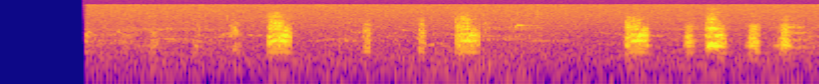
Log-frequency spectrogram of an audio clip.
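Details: Greylag geese crossing the fields at Haigsfield near Birgham, with the River Tweed in the medium distance. Short harsh honks come in irregular bursts after a brief silence, some doubled, rising in loudness toward the end, over faint background hiss.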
